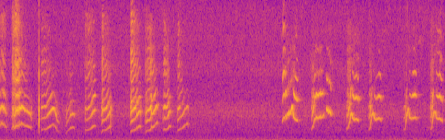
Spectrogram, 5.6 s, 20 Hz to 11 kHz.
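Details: Pet lineolated parakeet, relaxed and settling in at home, recorded 26 April 2017, giving bursts of short chirps with quick upward and downward sweeps, in a fast run, a pause, then a further series of chirps.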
